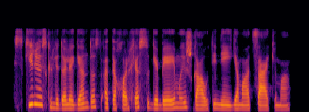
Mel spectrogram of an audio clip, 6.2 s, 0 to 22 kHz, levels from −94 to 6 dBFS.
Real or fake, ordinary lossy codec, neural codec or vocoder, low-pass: real; Opus, 32 kbps; none; 7.2 kHz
